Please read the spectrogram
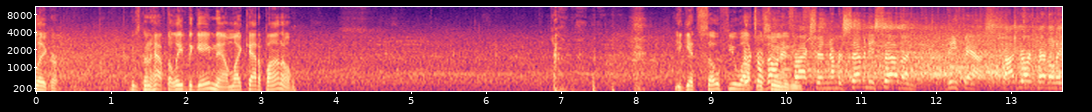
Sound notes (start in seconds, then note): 6.8 laughs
